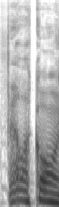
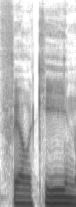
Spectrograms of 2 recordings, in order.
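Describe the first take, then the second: First: The last syllable sounds like 'con'. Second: The last syllable sounds like 'cane'. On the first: The speaker calls it right. "I was saying it's Felicon" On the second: The speaker calls it wrong. "because I'd been saying Felicane"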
